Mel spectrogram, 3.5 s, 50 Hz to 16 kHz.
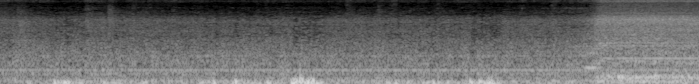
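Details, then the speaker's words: Rewound 2 HP 2-pole 24-slot water pump motor, parallel connection, 220 V, drawing 4 A (rated 8 A on load): steady hum with faint constant tone and handling thumps, no grinding or knocking; normal motor running. "ये हमारा पंप चल रहा है। अब आपको इसके ampere check करवाएंगे। ये देखें दोस्तों, पंप चल गया है।"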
